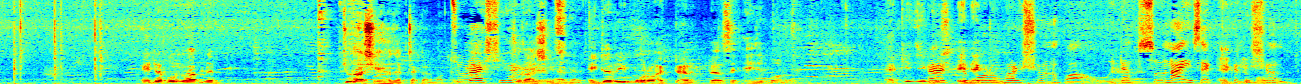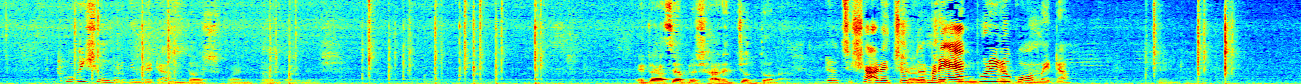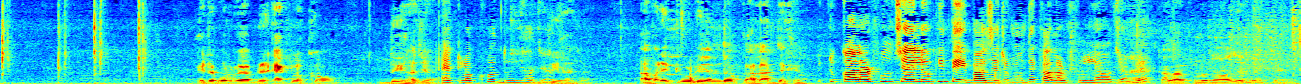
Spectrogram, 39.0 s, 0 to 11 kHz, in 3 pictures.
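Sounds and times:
person speaking: 0:08.9 - 0:13.0, 0:21.3 - 0:23.8.

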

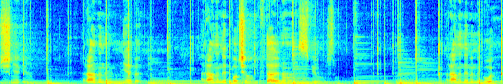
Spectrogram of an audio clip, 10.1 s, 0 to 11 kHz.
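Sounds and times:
acoustic guitar plucked chords: 0:00.0 - 0:10.0.

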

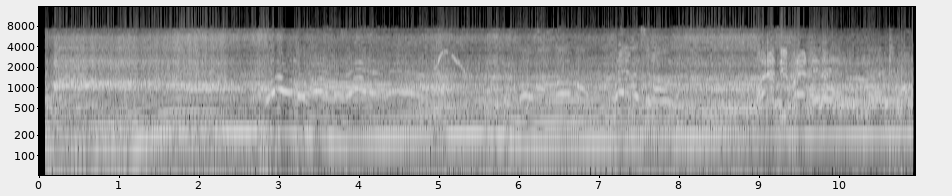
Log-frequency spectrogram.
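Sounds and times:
car engine at full throttle: 0:00.1 - 0:10.9
people shouting: 0:02.8 - 0:05.5.

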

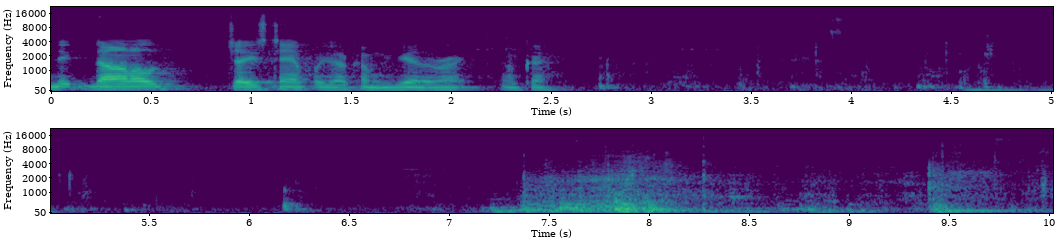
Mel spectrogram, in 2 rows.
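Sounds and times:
chair dragged across floor: 0:07.2 - 0:10.0.

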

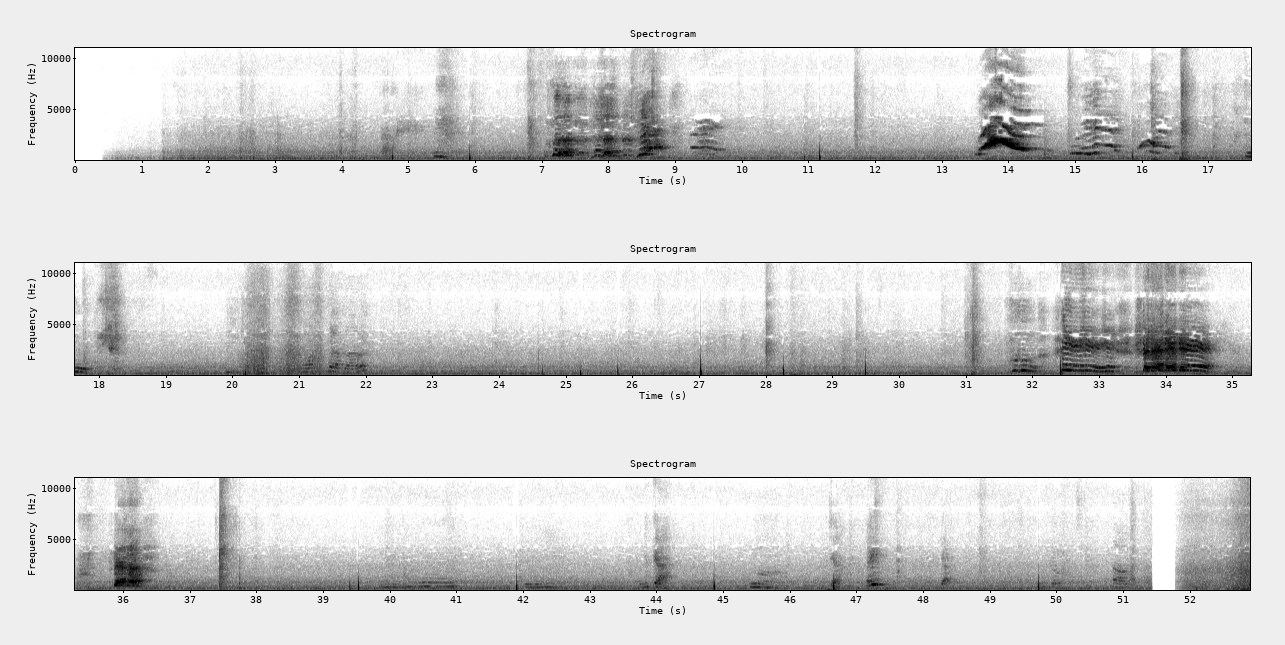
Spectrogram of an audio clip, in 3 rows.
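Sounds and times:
high-pitched cry: 0:13.6 - 0:16.5.

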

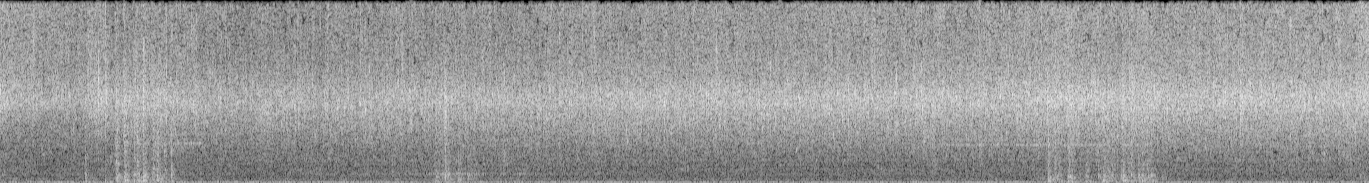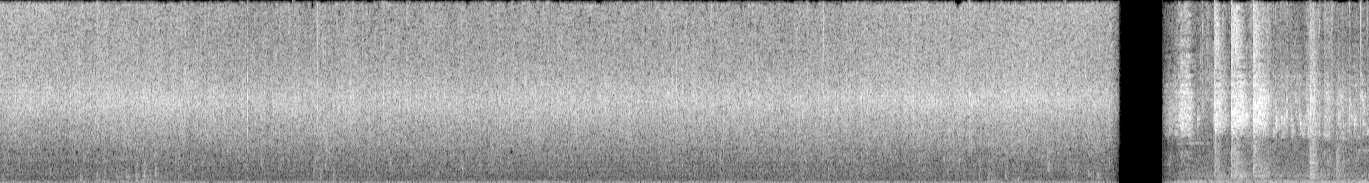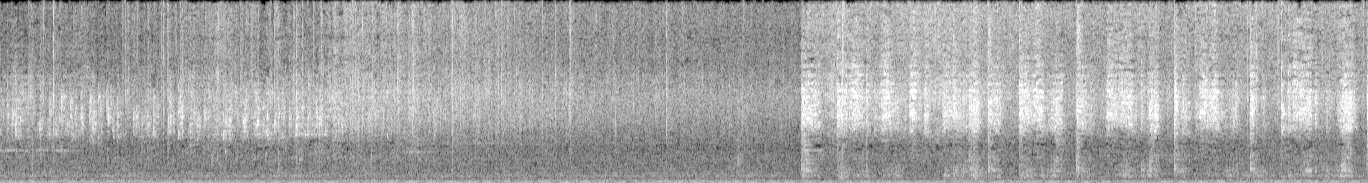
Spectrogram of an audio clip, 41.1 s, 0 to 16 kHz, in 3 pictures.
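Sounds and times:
fryer low hum: 0:00.0 - 0:41.0
hot oil sizzling: 0:00.0 - 0:41.0.

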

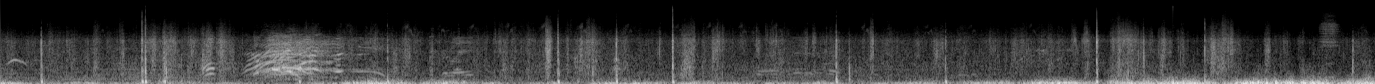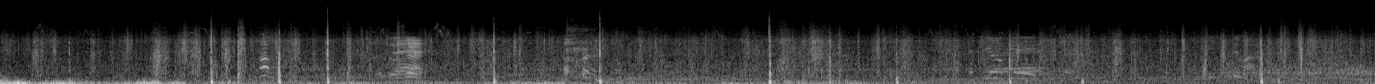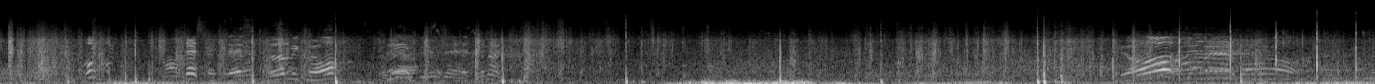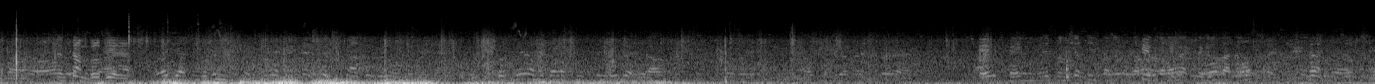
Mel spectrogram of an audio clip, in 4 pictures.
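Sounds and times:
ball kicked and headed thuds: 0:00.3 - 0:02.3, 0:05.0 - 0:07.2, 0:08.2 - 0:09.7, 0:10.8 - 0:12.7, 0:21.4 - 0:23.0, 0:32.3 - 0:32.8, 0:33.7 - 0:35.6, 0:36.2 - 0:39.0
players shouting: 0:01.9 - 0:04.0, 0:16.1 - 0:18.1, 0:37.8 - 0:42.2.

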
